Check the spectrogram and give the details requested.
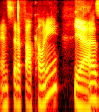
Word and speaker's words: Falcone: they kept pronouncing it falcone instead of falcone yeah i was like he's italian right so you'd pronounce the e at the end but i think it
